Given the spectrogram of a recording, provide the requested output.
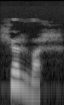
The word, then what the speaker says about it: Hjorvar: It's Hjorvar, I believe, Steinn Gretarsson. Very strong player. This is how you should technically pronounce it, by the way. Hjorvar.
